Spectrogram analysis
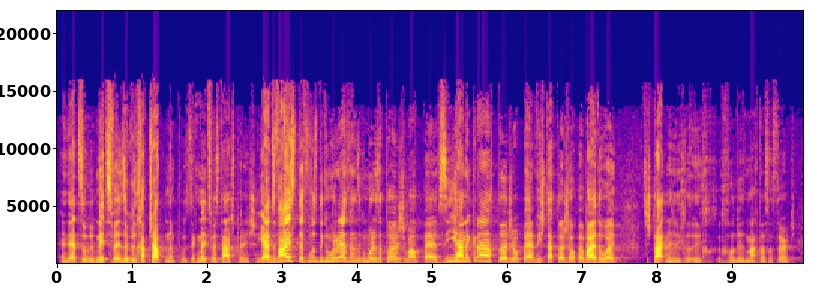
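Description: A man teaching a religious study lesson, explaining in a rapid, rambling way and dropping English words into his talk. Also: sits high, animated.

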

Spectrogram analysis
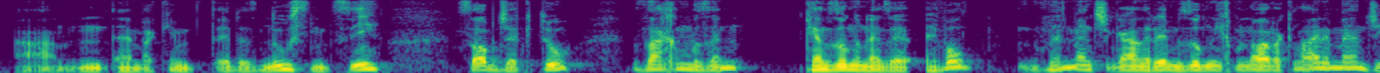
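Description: A man giving a spoken religious lecture as a teacher, halting and searching for words, often dropping in English terms. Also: medium pitch, creaky, a little mellow, breathy edge.

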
